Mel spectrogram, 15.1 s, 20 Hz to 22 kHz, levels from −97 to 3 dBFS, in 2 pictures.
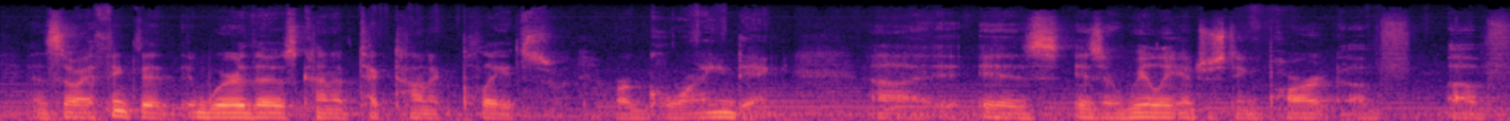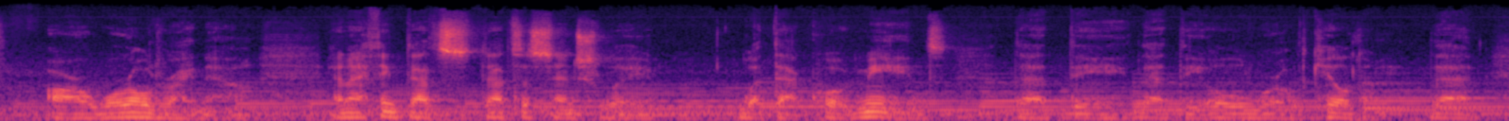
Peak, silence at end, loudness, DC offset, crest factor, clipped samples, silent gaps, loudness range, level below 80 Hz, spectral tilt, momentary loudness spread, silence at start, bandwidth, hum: -8 dBFS; 0 s; -30 LUFS; under 0.1%; 22 dB; under 0.1%; none; 4 LU; -52 dBFS; -4.5 dB/octave; 11 LU; 0 s; 19 kHz; none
